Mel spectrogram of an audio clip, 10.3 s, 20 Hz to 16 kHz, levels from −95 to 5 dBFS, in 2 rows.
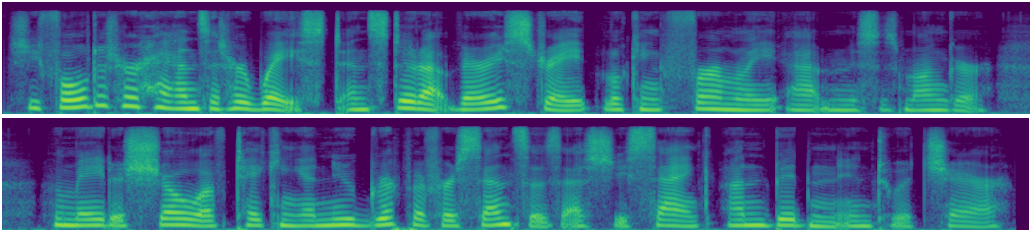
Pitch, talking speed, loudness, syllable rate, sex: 185 Hz, 210 wpm, -18 LUFS, 4.8 syllables/s, female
